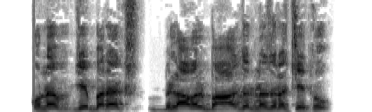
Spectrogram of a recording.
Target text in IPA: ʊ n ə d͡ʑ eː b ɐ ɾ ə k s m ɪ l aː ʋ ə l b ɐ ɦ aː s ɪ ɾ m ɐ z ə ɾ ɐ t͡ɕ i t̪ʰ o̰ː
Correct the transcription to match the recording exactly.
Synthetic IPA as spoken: ʊ n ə d͡ʑ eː b ɐ ɾ ə k s b ɪ l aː ʋ ə l b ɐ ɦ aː z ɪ ɾ n ɐ z ə ɾ ɐ t͡ɕ e t̪ʰ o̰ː

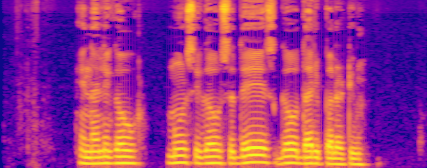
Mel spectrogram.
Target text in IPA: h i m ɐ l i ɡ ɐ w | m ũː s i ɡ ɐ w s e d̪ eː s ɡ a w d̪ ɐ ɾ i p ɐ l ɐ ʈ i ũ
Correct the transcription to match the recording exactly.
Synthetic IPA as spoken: h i n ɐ l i ɡ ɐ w | m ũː s i ɡ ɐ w s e d̪ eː s ɡ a w d̪ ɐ ɾ i p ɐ l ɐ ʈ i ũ

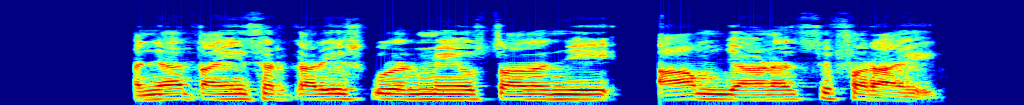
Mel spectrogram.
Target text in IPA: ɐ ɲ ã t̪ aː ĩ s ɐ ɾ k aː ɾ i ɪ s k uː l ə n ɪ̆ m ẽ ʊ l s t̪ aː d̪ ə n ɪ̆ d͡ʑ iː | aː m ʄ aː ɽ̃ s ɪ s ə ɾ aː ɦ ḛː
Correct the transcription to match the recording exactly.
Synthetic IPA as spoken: ɐ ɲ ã t̪ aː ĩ s ɐ ɾ k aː ɾ i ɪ s k uː l ə n ɪ̆ m ẽ ʊ s t̪ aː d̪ ə n ɪ̆ d͡ʑ iː | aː m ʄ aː ɽ̃ s ɪ f ə ɾ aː ɦ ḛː

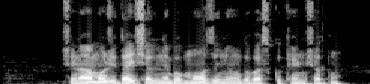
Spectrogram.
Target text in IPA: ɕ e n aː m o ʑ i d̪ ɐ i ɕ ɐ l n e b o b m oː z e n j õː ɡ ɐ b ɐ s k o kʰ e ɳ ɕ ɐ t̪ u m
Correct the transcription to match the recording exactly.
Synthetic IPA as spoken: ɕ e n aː m o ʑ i d̪ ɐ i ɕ ɐ l n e b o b m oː z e n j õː ɡ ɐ b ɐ s k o kʰ e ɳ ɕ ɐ t̪ u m

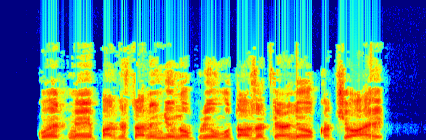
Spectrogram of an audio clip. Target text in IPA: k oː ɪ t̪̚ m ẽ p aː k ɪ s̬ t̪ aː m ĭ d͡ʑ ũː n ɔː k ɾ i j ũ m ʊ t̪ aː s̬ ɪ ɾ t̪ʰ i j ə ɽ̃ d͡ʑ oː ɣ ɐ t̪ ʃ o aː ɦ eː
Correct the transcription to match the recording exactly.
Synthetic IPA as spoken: k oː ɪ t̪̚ m ẽ p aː k ɪ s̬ t̪ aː n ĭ d͡ʑ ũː n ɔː k ɾ i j ũ m ʊ t̪ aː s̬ ɪ ɾ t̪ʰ i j ə ɽ̃ d͡ʑ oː x ɐ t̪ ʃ o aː ɦ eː

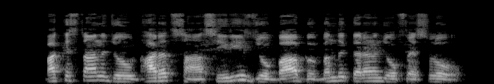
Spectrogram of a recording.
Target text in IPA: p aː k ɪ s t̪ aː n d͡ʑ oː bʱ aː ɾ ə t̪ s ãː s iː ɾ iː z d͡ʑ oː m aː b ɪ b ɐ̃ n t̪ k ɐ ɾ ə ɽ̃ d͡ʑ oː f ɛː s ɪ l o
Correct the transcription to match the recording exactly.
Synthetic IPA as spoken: p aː k ɪ s t̪ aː n d͡ʑ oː bʱ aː ɾ ə t̪ s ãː s iː ɾ iː z d͡ʑ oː b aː b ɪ b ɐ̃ n d̪ k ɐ ɾ ə ɽ̃ d͡ʑ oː f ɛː s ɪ l o

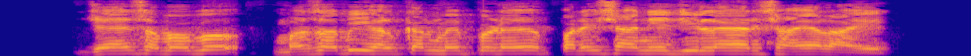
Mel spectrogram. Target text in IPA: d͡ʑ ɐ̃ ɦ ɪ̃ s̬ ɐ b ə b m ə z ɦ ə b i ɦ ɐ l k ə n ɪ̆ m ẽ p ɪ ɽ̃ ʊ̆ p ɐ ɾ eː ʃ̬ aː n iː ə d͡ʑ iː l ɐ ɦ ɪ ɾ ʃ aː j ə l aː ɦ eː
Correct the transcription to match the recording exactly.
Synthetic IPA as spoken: d͡ʑ ɐ̃ ɦ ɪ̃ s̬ ɐ b ə b m ɐ z ɦ ə b i ɦ ɐ l k ə n ɪ̆ m ẽ p ɪ ɽ̃ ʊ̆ p ɐ ɾ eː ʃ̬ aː n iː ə d͡ʑ iː l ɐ ɦ ɪ ɾ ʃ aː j ə l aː ɦ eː

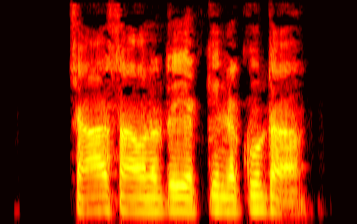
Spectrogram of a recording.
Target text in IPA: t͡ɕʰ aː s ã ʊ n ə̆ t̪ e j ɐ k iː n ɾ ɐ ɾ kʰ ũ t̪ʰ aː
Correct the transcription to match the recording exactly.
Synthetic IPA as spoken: t͡ɕʰ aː s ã ʊ n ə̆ t̪ e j ɐ k iː n ɾ ɐ kʰ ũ t̪ʰ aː

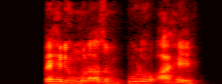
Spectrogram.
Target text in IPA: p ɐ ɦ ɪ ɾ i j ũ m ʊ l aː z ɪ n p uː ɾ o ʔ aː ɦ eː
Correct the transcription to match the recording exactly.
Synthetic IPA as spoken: p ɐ ɦ ɪ ɾ i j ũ m ʊ l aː z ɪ m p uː ɽ o ʔ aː ɦ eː

